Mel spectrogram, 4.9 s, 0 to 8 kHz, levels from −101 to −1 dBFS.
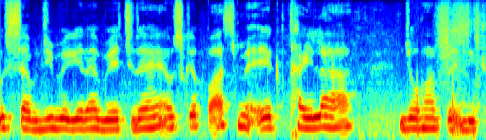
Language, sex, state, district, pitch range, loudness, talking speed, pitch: Hindi, male, Uttar Pradesh, Budaun, 160-185 Hz, -16 LUFS, 195 wpm, 175 Hz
